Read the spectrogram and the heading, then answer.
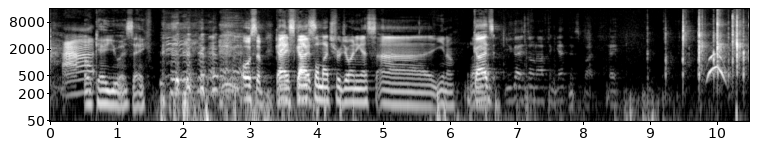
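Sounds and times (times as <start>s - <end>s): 
speech: 0.5s - 8.7s
laughter: 1.6s - 3.2s
small live audience applause: 9.0s - 10.4s
person whooping: 9.8s - 10.3s.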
